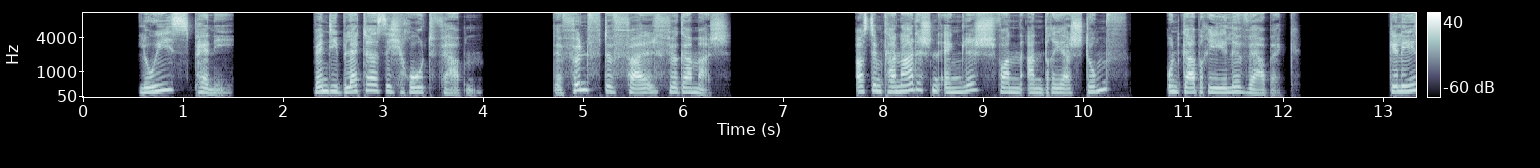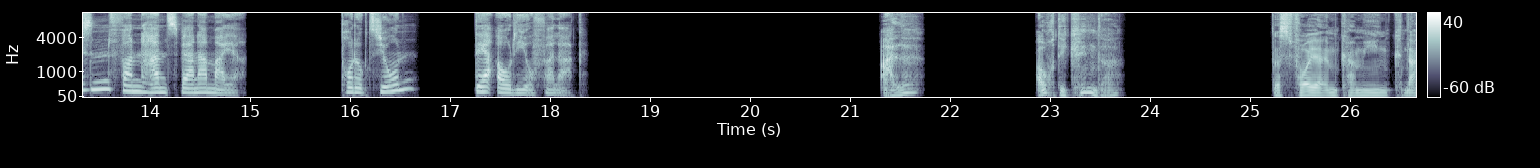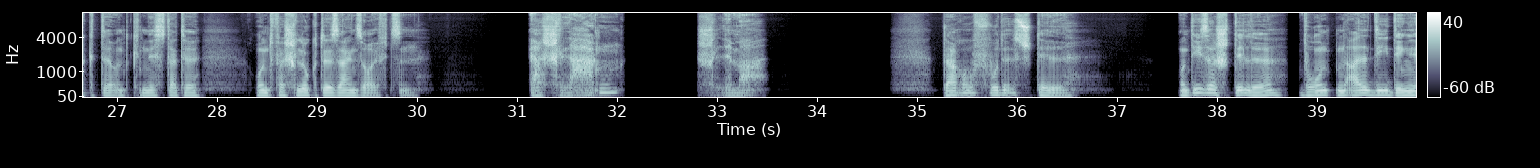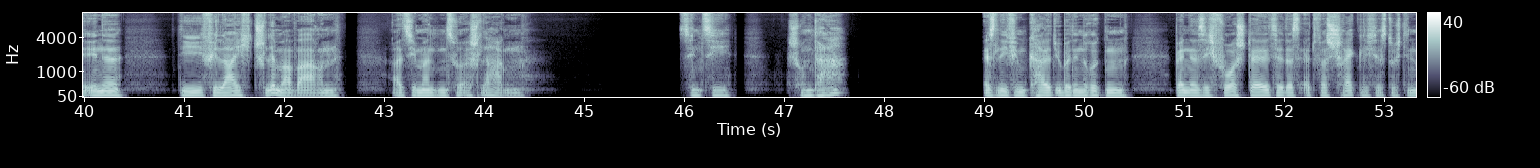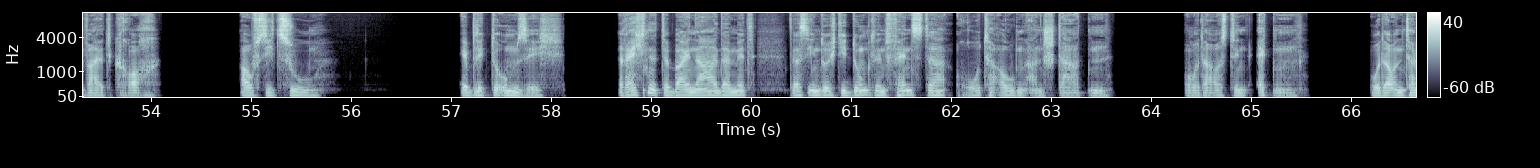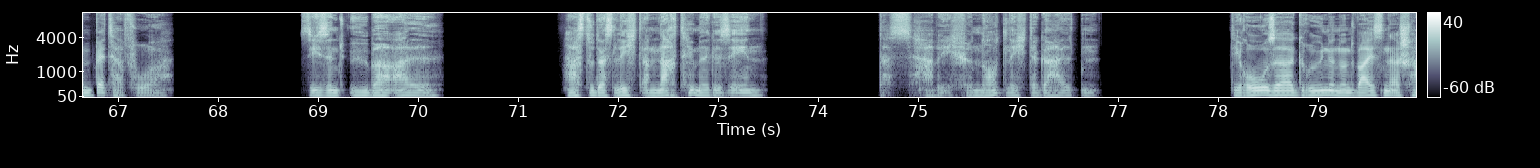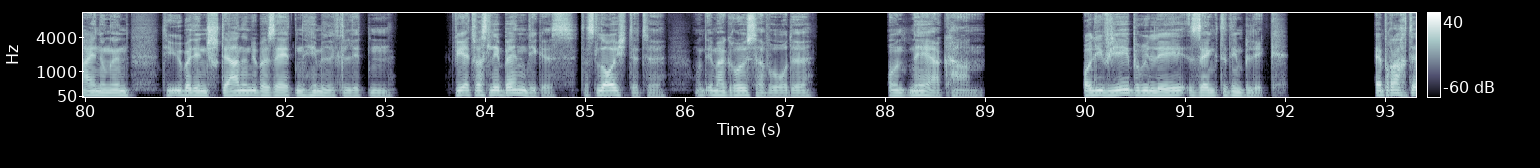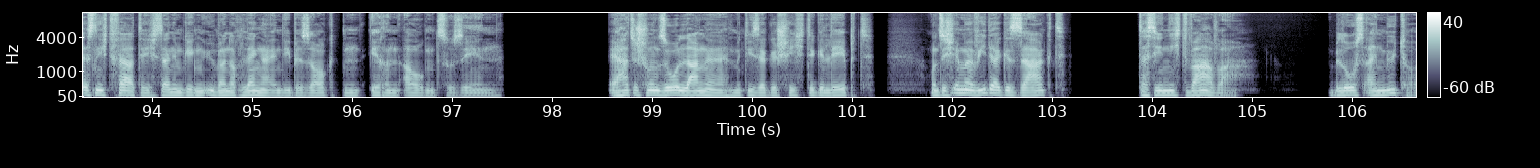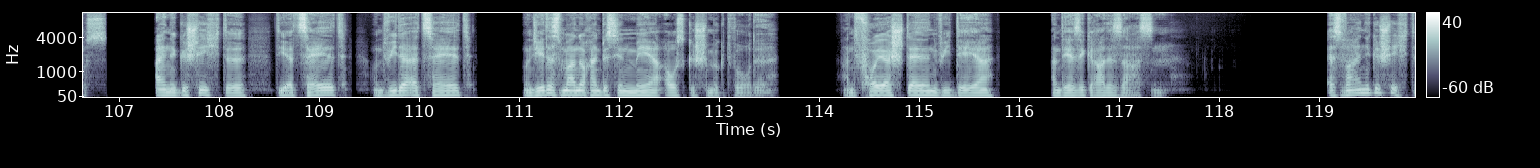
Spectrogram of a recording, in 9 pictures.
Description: Ungekürzte Lesung mit Hans-Werner Meyer (2 mp3-CDs)
Hans-Werner Meyer (Sprecher)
